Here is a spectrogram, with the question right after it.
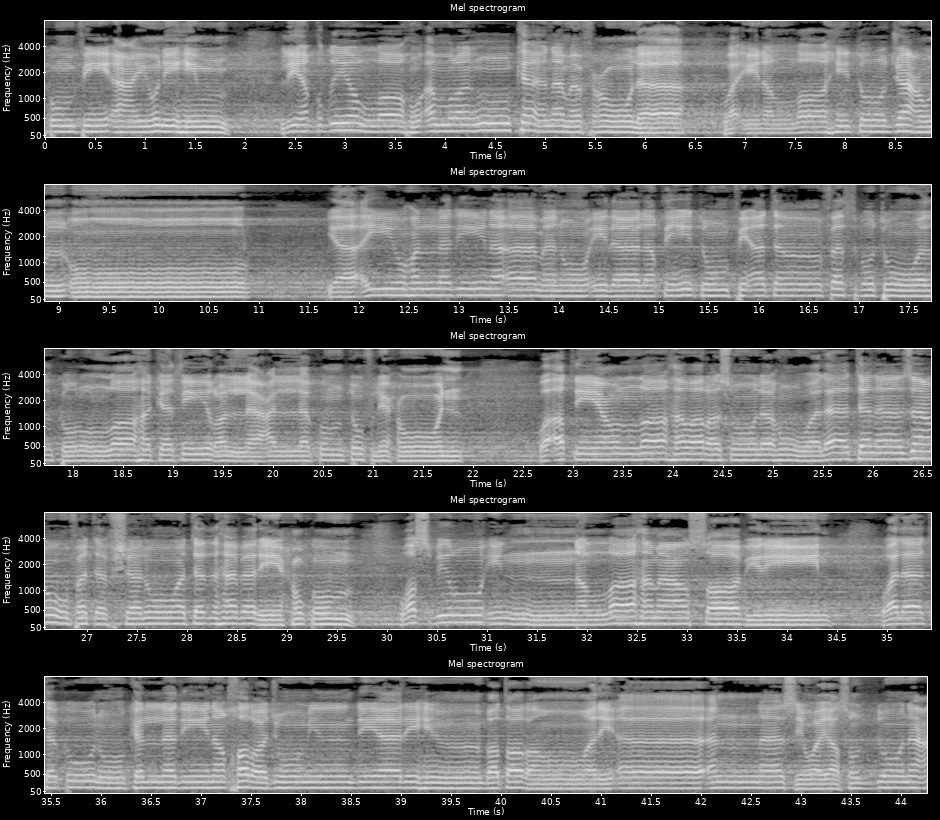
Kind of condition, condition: setting, large echoing room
